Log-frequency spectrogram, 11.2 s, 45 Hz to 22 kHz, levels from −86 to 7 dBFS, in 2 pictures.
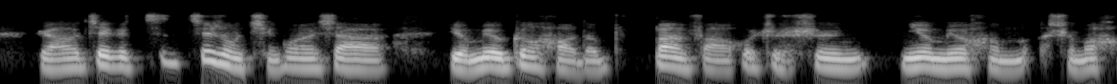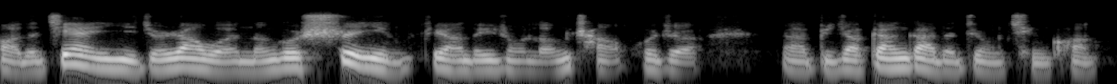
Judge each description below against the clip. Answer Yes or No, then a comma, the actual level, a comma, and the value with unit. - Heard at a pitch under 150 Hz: Yes, medium, 140 Hz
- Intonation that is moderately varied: Yes, average, 3.4 semitones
